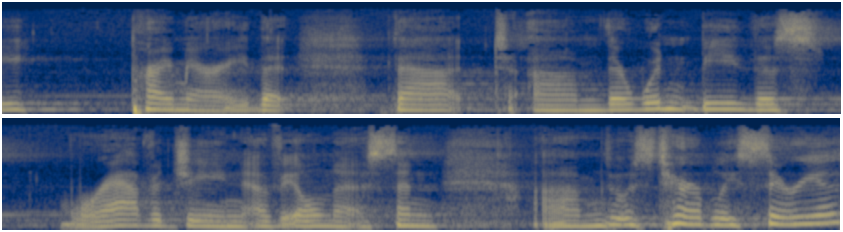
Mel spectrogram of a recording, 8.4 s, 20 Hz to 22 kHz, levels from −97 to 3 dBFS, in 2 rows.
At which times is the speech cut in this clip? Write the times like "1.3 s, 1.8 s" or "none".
7.2 s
